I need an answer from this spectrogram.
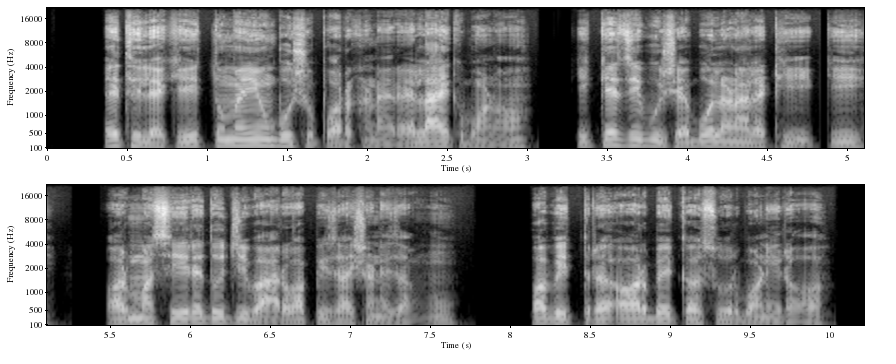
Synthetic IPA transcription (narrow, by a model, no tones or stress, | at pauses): eːt̪ʰilɛkit̪ʊmɛ̃ɪũbʊʃupɔɾəkʰɽ̃ɛɾɛlaːjəkbɔɽ̃ɔ | kikeːd͡zibʊʃɛboːlɽ̃alɛʈʰiːkːi | ɔɾmɐsiːɾɛd̪ʊd͡ʒibaːɾʋaːpɪs̬aːʃɽ̃ɛd͡zãːũ | pɐʋɪt̪ɾəʔɔɾbeːkɐsuːɾbɔɽ̃iɾɔ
